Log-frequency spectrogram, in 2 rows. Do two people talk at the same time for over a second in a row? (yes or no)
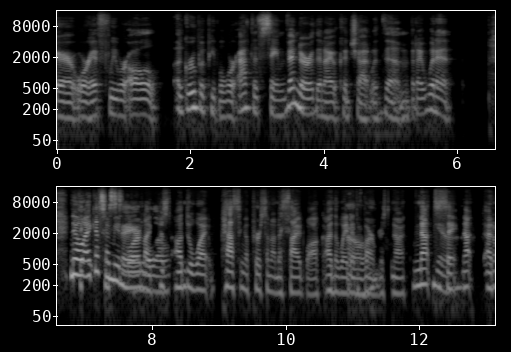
yes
